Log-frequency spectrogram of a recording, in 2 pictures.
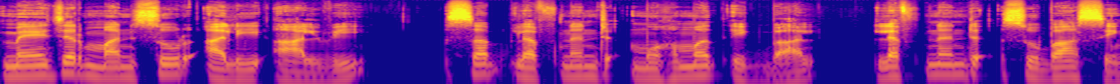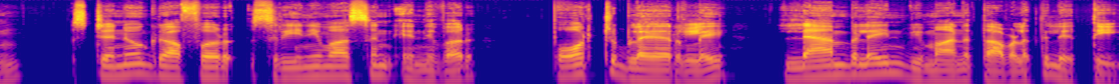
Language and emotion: Malayalam, neutral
